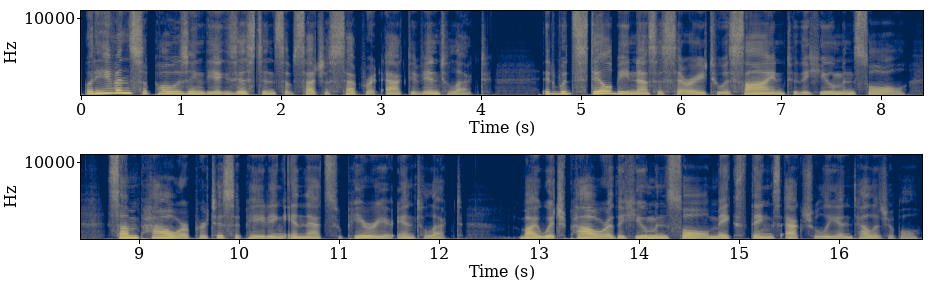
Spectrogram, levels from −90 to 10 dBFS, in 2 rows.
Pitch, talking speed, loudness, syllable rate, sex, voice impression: 205 Hz, 140 wpm, -19 LUFS, 4.9 syllables/s, female, feminine, middle-aged, tensed, slightly soft, clear, intellectual, calm, friendly, reassuring, elegant, lively, kind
